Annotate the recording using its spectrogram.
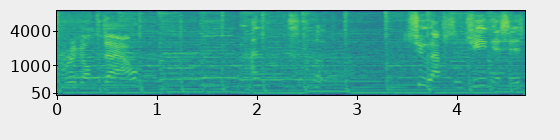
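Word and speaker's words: Rigondeaux: about fighting rigondo or as he's correctly pronounced with the uh spanish accent rig on dow and two have some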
